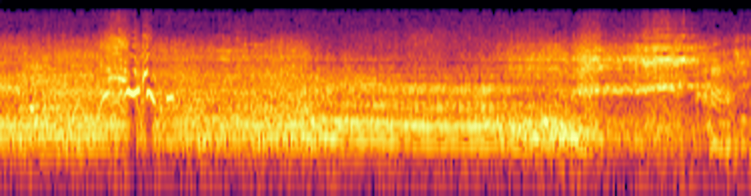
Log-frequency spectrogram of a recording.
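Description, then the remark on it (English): A fast Porsche roars along a road on its last kilometer, its engine loud and steady for several seconds, with a sharp squeal of skidding tires near the start and again toward the end. “The Porsche ahead. He sees my lights. No, mon pauvre. No, not so fast.”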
